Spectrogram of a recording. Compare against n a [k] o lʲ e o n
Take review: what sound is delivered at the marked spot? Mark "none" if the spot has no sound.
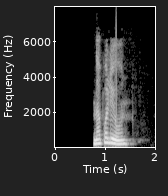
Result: p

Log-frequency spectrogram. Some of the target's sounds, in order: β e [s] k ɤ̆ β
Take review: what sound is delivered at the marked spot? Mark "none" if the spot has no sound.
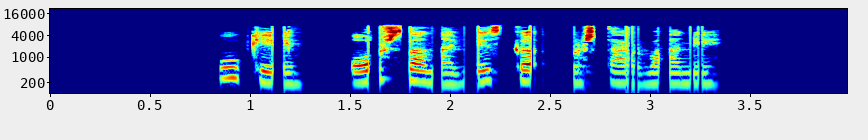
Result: s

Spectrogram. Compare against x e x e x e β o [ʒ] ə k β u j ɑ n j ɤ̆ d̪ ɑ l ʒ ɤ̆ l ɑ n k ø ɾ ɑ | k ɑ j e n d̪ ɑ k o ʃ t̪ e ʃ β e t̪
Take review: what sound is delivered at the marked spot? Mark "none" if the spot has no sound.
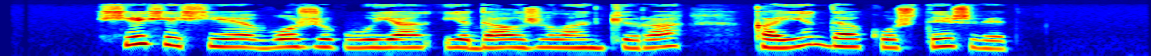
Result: ʒ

